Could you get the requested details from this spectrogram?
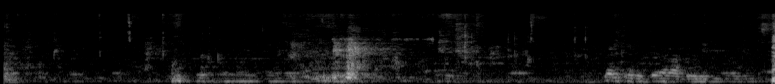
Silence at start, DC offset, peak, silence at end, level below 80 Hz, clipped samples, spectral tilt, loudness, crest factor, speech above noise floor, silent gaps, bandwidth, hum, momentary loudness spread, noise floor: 0.05 s; under 0.1%; -10 dBFS; 0 s; -70 dBFS; under 0.1%; -5 dB/octave; -37 LUFS; 28 dB; 21 dB; none; 11.5 kHz; none; 23 LU; -57 dBFS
